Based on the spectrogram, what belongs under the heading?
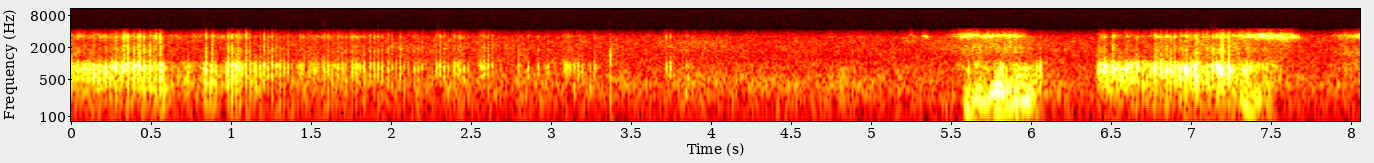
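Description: Rough, fluttering snore sounds in uneven bursts with quieter breathing between; typical snoring, not a tonal wheeze.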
